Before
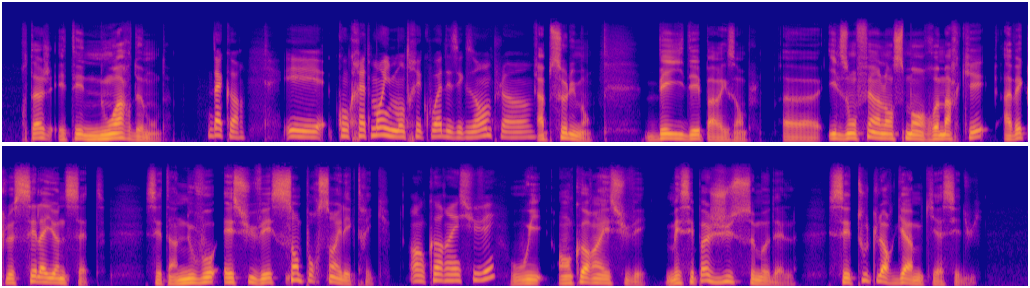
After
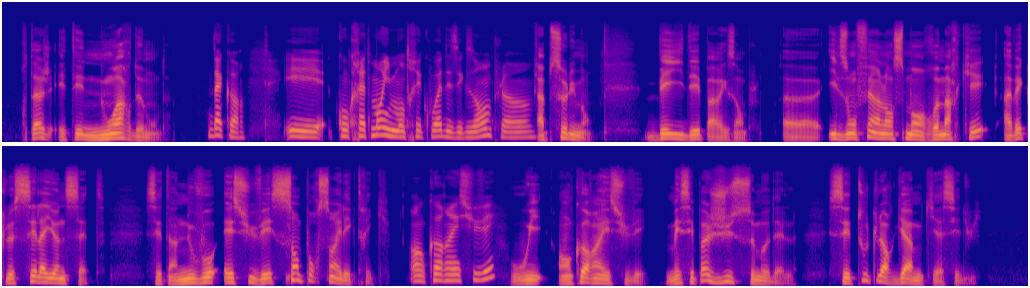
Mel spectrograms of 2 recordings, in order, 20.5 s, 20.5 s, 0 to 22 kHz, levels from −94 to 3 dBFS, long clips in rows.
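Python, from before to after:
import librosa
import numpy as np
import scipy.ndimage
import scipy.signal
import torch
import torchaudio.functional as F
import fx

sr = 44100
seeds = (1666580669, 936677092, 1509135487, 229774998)

y = scipy.signal.sosfilt(scipy.signal.butter(2, 100.0, 'highpass', fs=sr, output='sos'), x)
y = y * 10.0 ** (-5.0 / 20.0)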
